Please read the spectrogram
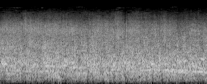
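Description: Hooves of a tight group of Camargue horses clattering on a tarmac street in a steady, loud clatter, mixed with the running footsteps of people alongside.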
